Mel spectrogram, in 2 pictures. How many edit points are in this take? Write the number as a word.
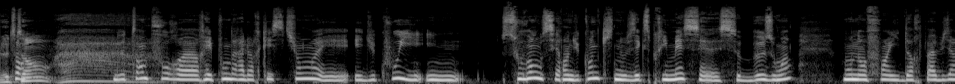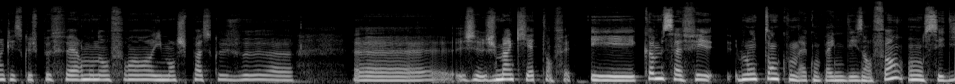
one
